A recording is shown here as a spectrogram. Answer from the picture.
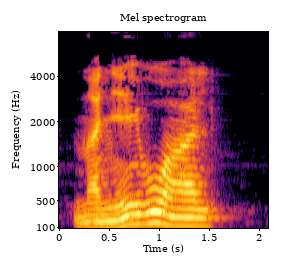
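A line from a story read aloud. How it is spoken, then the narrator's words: Whisper in ear. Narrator (Russian): Миссис Пиотти прошептала мне на ухо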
